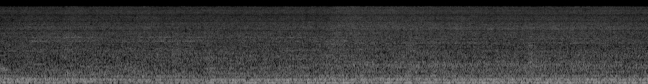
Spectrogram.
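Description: Steady background hum and hiss with a constant low tone and no distinct events.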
